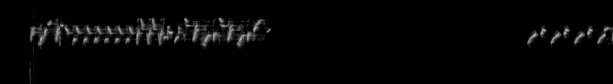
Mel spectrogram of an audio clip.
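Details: European goldfinch singing in spring, a recording for training cage birds: a rapid tinkling twitter of high liquid notes for about two seconds with buzzy trills, a pause, then a new phrase of rising chirps; no other sounds.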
